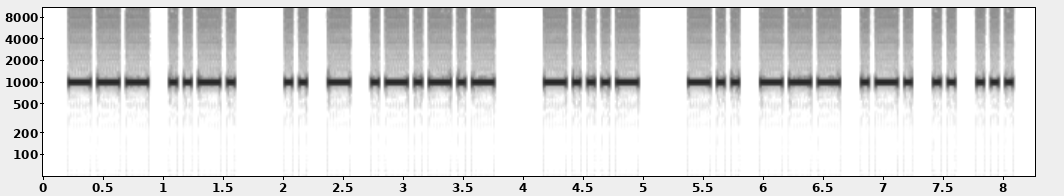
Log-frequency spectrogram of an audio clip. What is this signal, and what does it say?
Morse code, heard as a keyed tone, about 20 wpm, 1000 Hz. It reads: OF IT. <BT> DORIS
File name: 20wpm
